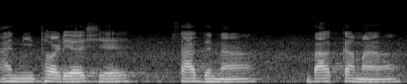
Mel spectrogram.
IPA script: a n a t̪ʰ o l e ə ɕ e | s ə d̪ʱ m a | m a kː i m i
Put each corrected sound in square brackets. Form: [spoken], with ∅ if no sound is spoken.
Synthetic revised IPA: a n [i] t̪ʰ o [ɽ] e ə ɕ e | s [a] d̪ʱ [n] a | [b] a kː [a] m [a]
